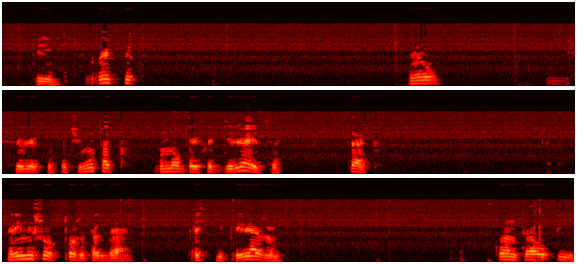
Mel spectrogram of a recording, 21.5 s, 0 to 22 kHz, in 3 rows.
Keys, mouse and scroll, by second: 0.0 p, 1.5 click, 2.7 click, 4.8 l, 6.3 p, 9.3-10.4 drag, 11.3 click, 13.9 click, 17.3 click, 19.1 click, 20.8 ctrl+p.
